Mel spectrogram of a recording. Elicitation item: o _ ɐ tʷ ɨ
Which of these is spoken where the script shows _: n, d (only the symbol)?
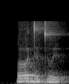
d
